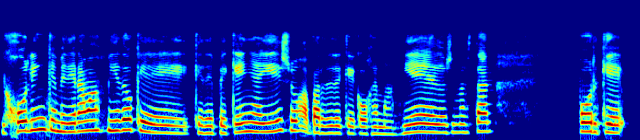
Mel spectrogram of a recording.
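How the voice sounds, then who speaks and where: Smooth-voiced woman, thoughtful chat. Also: fairly high pitch, normal speed, darkish tone, dry recording. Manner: thoughtful, rephrases herself as she goes. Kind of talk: casual chat.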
